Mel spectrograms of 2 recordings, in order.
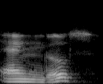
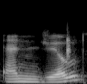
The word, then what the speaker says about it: angle: the angles sure the angles right we have to pronounce as angles not angels aren't shabba it is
